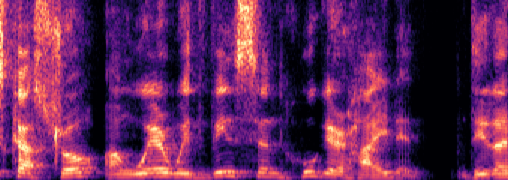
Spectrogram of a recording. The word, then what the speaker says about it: Hoogerheide: I am Castro, and we're with Vincent Hoogerheide. Did I pronounce that correct, Vincent? It's pretty good. Yeah, thank you. From Utrecht University, the Netherlands. That's also correctly pronounced? No? So it would be Vincent Hoogerheide with a Okay.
